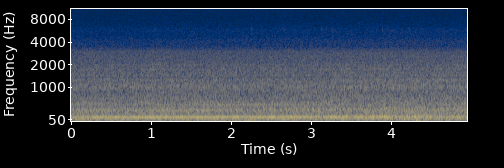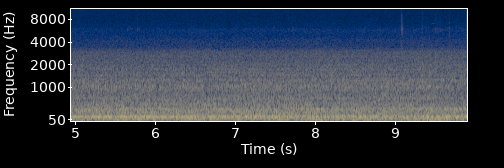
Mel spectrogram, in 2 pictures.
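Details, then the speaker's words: 2015 Hyundai i20 road test after replacing brake pads and discs on both sides: steady tyre and running gear rumble with no knock or whine; earlier vibration above 120 km/h and noise gone. "şimdi yok dedi ustamız titreme gitmiş bu ses var yok Oltu vardı değiştiği için o da yok diyor"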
